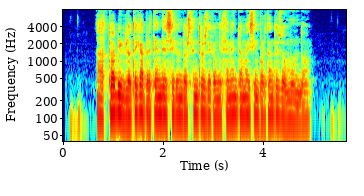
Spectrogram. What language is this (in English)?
Galician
